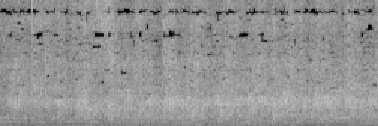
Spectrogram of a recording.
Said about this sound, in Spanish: Dale un fuerte aplauso al Señor en esta mañana.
